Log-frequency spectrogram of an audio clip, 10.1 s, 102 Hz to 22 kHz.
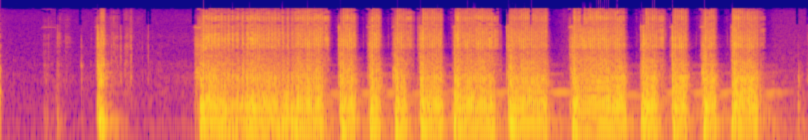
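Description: Cordless impact gun with a 14 mm socket driving the seatbelt buckle's floor bolt in: one continuous run of hammering after a couple of quiet seconds, then a quick series of short trigger bursts as the bolt is snugged down.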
